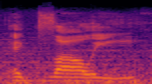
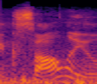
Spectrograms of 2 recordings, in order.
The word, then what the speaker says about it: Ixali: Why did I say Exali?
